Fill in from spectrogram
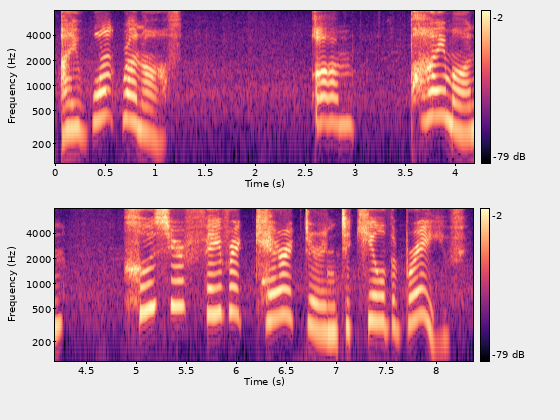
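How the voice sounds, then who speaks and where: A woman voicing a shy, polite little child in a video game, speaking in a timid, halting way. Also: very high-pitched, expressive, a little hiss or hum, heavily acted. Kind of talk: video game character dialogue.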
